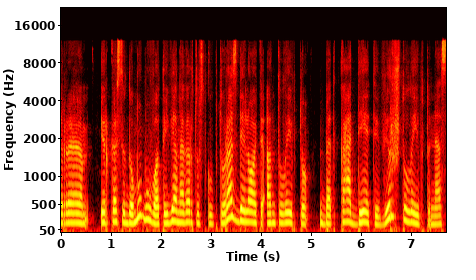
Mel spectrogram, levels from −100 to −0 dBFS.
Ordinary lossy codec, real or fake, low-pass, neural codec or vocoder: Opus, 16 kbps; real; 10.8 kHz; none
